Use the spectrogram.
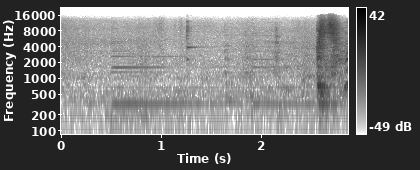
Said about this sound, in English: Bless you. It's a great sneeze.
